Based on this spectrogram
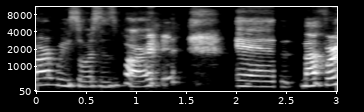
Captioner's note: laughs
